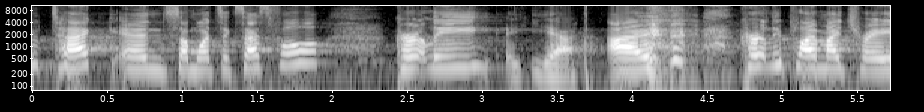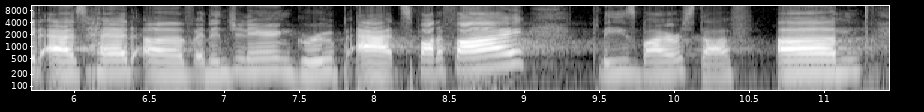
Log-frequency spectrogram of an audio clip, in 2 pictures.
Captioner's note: laughter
